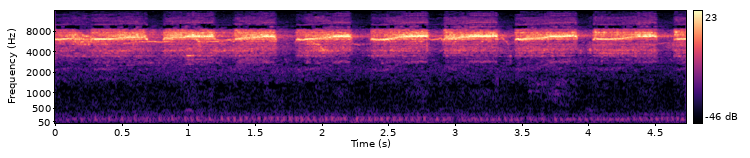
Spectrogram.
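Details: Swiftlet calls played in a swiftlet-farming setting: a steady, high, thin twittering tone pulsing in regular bursts about twice a second, broken by brief gaps, with a low background hum.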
